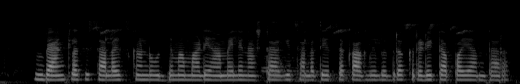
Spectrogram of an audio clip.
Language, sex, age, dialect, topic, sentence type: Kannada, female, 56-60, Central, banking, statement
